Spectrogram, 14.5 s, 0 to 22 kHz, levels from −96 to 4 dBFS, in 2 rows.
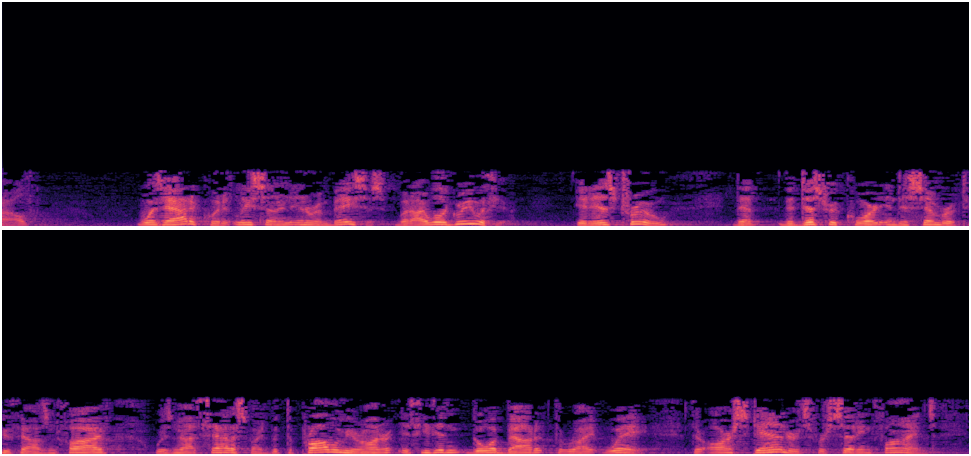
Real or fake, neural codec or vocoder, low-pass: real; none; 5.4 kHz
